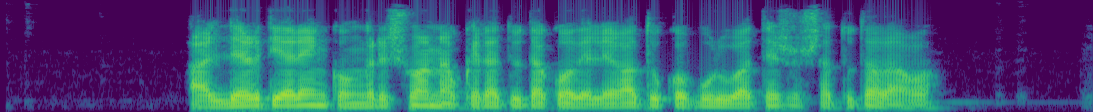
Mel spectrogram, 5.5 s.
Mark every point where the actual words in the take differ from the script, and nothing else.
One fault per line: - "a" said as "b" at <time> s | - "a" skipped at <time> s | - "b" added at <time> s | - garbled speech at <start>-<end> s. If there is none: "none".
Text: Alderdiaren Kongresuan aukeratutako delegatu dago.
- "kopuru batez osatuta" added at 3.4 s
